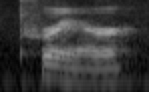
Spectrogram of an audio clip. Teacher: You can say prayer, prayer, but you'll hear most people reduce that down to just prayer, the air diphthong · We reduce this to more like one syllable. So the same strategy we used with prairies is the first part of prayer, starting first with my air, then adding my R, rare, prayer, prayer.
